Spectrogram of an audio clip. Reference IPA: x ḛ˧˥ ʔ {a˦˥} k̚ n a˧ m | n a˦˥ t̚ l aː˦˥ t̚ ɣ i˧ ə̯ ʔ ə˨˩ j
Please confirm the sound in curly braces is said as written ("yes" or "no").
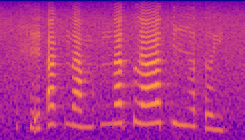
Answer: yes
